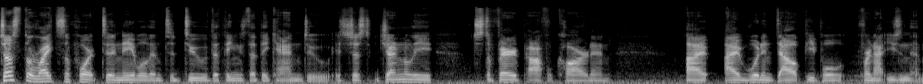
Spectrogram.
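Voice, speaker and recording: This man has a fairly low pitch and a bright, sharp tone, with ordinary pitch variation. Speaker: card game deck reviewer. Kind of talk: casual commentary / deck review. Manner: fast; halting, with many fillers and restarts.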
